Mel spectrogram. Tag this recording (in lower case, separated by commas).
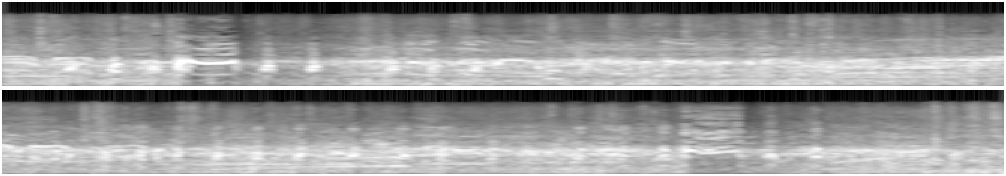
animal, rooster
